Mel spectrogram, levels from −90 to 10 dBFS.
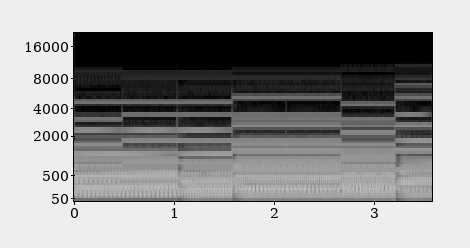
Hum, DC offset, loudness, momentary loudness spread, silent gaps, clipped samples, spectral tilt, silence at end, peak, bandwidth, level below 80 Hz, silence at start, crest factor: none; under 0.1%; -21 LUFS; 1 LU; none; under 0.1%; -8 dB/octave; 0 s; -8 dBFS; 9.6 kHz; -68 dBFS; 0 s; 12 dB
